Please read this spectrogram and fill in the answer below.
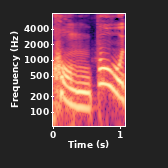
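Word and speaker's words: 恐怖: 이렇게 스릴이 있잖아요 그래서 콩뿌 띠엔 그 아 콩뿌 띠니네 콩뿌 할 때 콩은 콩 콩 나와라 뚝딱할 때 콩 그다음에 뿌는 뿌 뿌 뿌 뿌 그냥 귀여운 발음 뿌 귀네 쌍비 빠른 뿌 예 콩뿌 띠에요네 그리고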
